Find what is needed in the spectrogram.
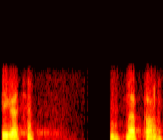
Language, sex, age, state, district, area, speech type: Bengali, male, 18-30, West Bengal, South 24 Parganas, rural, conversation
